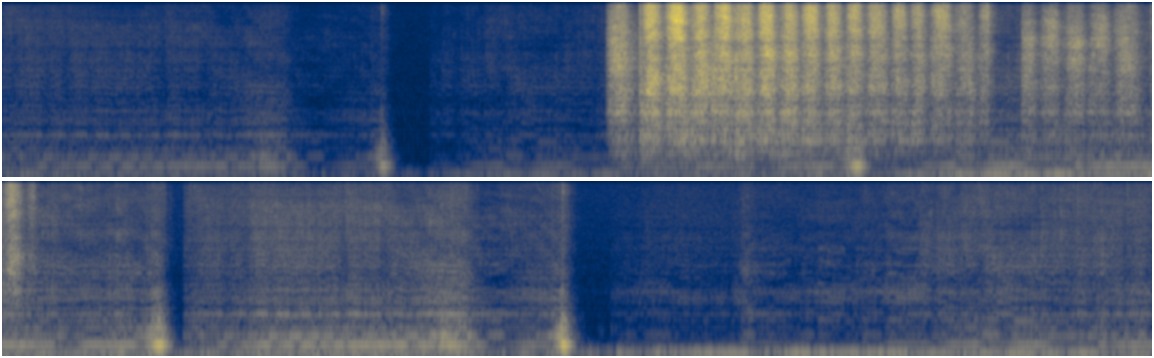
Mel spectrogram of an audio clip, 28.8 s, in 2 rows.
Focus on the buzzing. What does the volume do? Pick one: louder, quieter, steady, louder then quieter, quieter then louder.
louder then quieter.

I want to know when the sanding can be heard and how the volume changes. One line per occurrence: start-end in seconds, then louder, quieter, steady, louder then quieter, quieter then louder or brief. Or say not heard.
7.5-14.8 quieter.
